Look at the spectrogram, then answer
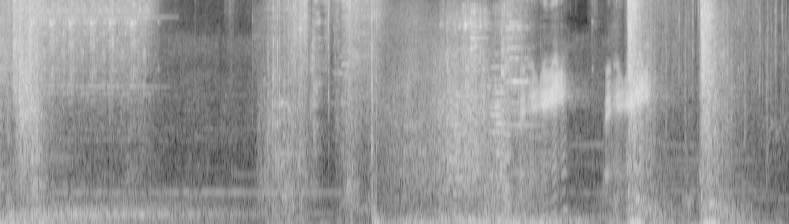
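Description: Game sheep in Hearthstone bleat over busy card-game sound effects and clunks, several wavering bleats standing out near the end, fairly loud and close, with no talk.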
